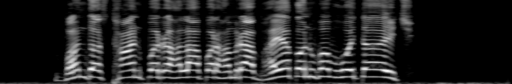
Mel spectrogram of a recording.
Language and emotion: Maithili, fearful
